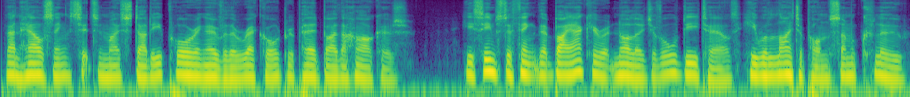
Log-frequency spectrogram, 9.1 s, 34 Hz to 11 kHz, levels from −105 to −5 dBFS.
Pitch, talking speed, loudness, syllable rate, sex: 115 Hz, 205 wpm, -17 LUFS, 5.4 syllables/s, male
